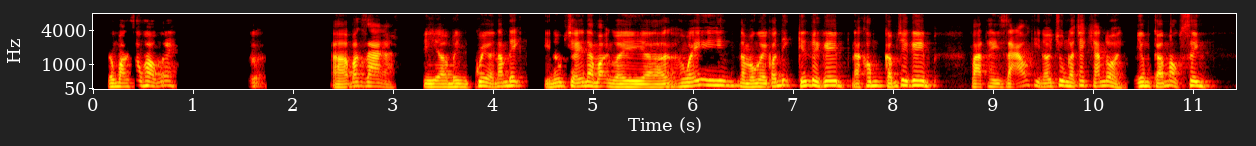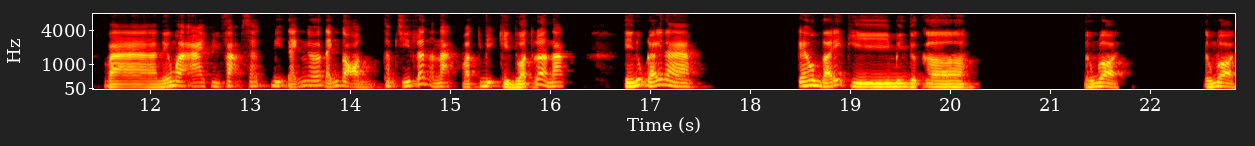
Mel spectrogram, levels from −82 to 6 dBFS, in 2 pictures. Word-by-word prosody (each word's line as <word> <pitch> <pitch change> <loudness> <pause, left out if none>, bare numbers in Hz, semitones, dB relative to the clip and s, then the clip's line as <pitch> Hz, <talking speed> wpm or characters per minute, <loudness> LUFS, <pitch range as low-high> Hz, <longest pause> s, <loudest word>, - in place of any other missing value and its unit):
Đồng 135 - +1
bằng 140 -1 +2
sông 180 - -5
Hồng 160 -3 +2
ấy. 180 0 -4 0.8
Ờ. - - -11 0.6
Ờ, 115 0 +2
Bắc 155 +3 0
Giang 150 -2 +1
à? 110 -2 -8 0.3
Thì, 125 0 +2
ờ, 120 -1 +1
mình 125 -1 0
quê 155 +7 0
ở 130 - -2
Nam 145 +4 0
Định. 170 0 0 0.2
Thì - - -4
lúc 150 +5 -1
ch - - +1
ấy 145 - +1
là 160 - +3
mọi 145 -1 0
người, 120 -1 +3
ờ 115 +2 0
hôm 145 +4 +1
ấy 185 +1 +1
là 135 - +2
mọi 125 - +2
người 135 -1 +2
có 150 - 0
định 180 +2 -4
kiến 170 +1 +1
về 180 - +2
game 180 +1 +2
nà - - 0
không 165 0 -1
cấm - - +1
chơi 185 +1 +2
game. 185 -3 +3 0.4
Và 125 -1 +3
thầy 130 +1 -4
giáo 130 +8 -1
thì 165 - -5
nói 135 0 -1
chung 180 +1 +1
là 150 - +2
chắc 180 +2 -3
chắn 150 0 0
rồi, 170 -2 0
nghiêm 155 +3 0
cấm 165 - +1
học 175 - -1
sinh, 170 -3 +1 0.4
và 115 -1 +3
nếu 135 +5 0
mà 170 - +5
ai 150 +1 +1
vi 150 - -8
phạm - - 0
sẽ 155 - -8
bị 160 -1 -4
đánh, 170 0 -4
ơ, 180 0 -2
đánh 165 - -2
đòn, 125 -8 +1 0.2
thậm 160 - -6
chí 160 +1 -3
rất - - 0
nà - - -7
nặng 140 +1 +1
và 120 -1 0
bị 150 0 -2
kỷ 125 - +2
luật 120 +3 +3
rất - - +3
là - - +5
nặng. 155 +1 +2 0.6
Thì - - +5
lúc - - +2
đấy 210 - +2
nà 145 -8 +3 1.1
cái 165 - +2
hôm 190 -1 +2
đấy 135 -1 +2
thì 130 -2 +3
mình 130 0 +1
được, 130 -1 0
ờ 120 -1 +2 1.1
Đúng 120 +2 -1
rồi, 140 -4 +3 0.9
đúng 115 +2 0
rồi. 145 -5 +3
145 Hz, 245 wpm, -20 LUFS, 125-165 Hz, 1.1 s, mà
